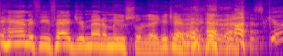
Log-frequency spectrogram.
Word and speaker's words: Metamucil: Metamucil.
